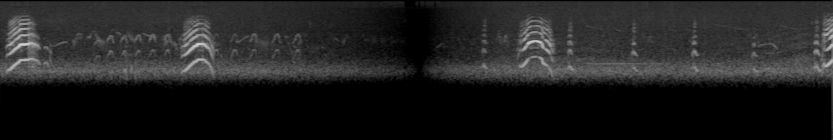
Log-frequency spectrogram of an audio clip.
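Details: Western marsh harrier (Circus aeruginosus) recorded in the wild, giving four short, high, arched whistles in two pairs, with a quiet gap between them and soft background rustle and faint chirps.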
